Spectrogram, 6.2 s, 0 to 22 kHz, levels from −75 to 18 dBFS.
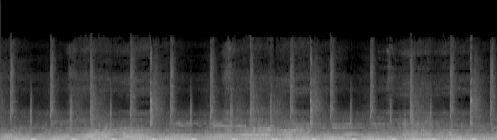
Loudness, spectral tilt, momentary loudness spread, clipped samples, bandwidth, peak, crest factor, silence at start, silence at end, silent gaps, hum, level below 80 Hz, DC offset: -13 LUFS; -6.5 dB/octave; 2 LU; under 0.1%; 15.5 kHz; 0 dBFS; 10 dB; 0 s; 0 s; none; none; -12 dBFS; under 0.1%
